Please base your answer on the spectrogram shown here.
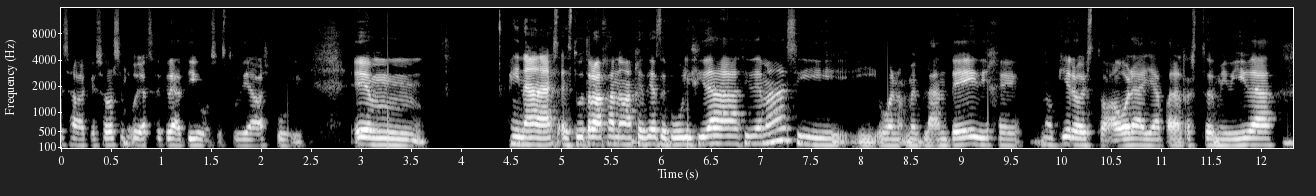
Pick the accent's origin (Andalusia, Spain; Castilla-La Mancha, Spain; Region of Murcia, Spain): Andalusia, Spain; Sevilla; born there; also born or lived in Santander / Madrid; yo nací en Sevilla, pero luego viví en Santander y luego me fui a estudiar a Madrid.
